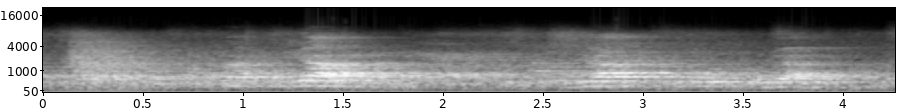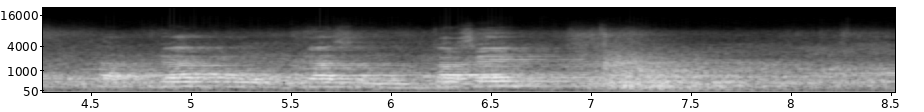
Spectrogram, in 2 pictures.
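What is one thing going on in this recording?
A middle-aged man speaks calmly, as if teaching, in a room with some echo.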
